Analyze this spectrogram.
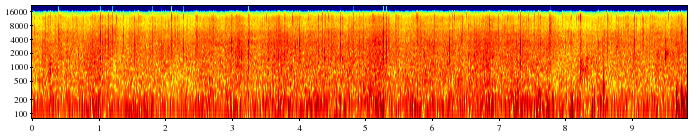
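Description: Hail pelting wet pavement and puddles: a dense steady hiss studded with many sharp little ticks of hailstones striking.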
